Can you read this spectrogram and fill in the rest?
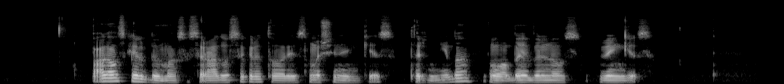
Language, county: Lithuanian, Marijampolė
